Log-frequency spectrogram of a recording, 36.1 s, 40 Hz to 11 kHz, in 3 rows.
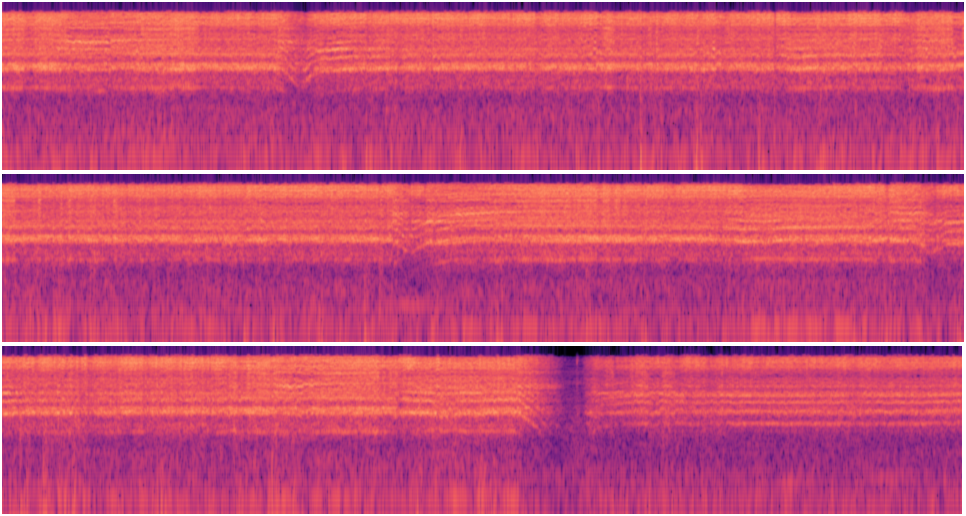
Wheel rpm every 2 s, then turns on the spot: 160, 140, 160, 170, 170, 160, 170, 170, 140, 170, 160, 150, 160, 160, 160, 80, 110, 110.
none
